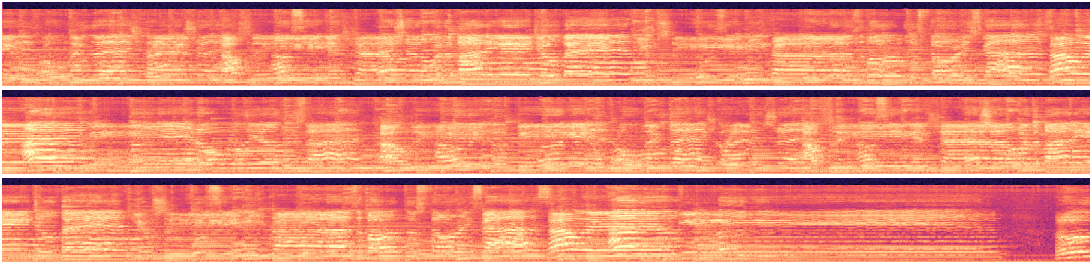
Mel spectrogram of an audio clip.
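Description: Bluegrass gospel music: a steel-string acoustic guitar strummed and picked while a woman and a man sing in harmony.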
